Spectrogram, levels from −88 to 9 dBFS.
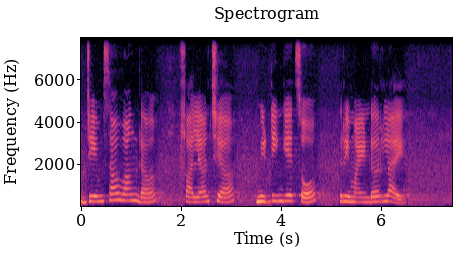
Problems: constant background noise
